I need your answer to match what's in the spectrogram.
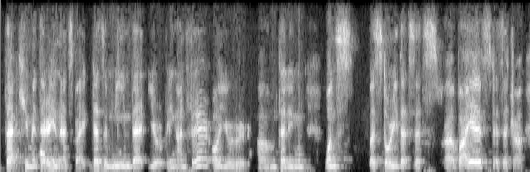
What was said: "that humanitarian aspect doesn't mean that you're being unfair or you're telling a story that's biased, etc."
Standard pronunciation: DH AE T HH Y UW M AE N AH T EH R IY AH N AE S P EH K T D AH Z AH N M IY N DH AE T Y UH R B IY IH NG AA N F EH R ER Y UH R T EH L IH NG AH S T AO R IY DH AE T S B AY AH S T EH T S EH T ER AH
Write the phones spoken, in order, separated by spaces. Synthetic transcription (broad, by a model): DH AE T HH Y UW M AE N T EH R IY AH N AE S P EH K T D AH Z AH N M IY N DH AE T Y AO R B IY IH NG AA N F EH R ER Y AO R T EH L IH NG AH S T AO R IY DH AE T S B AY AH S T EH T S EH T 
